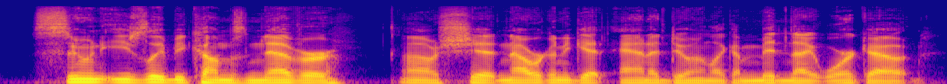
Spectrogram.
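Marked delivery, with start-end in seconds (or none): none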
